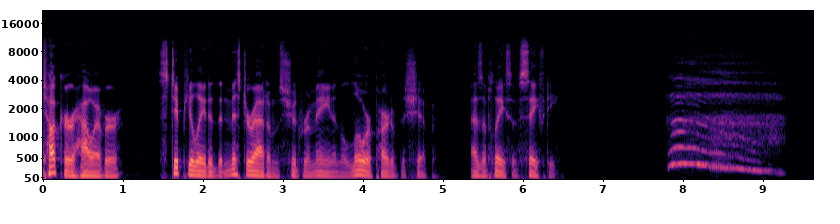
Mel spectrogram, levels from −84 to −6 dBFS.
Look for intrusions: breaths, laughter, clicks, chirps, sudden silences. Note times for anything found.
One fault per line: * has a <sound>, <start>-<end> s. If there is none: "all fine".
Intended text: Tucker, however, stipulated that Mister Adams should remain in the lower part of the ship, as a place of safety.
* has a sigh, 7.8-9.3 s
